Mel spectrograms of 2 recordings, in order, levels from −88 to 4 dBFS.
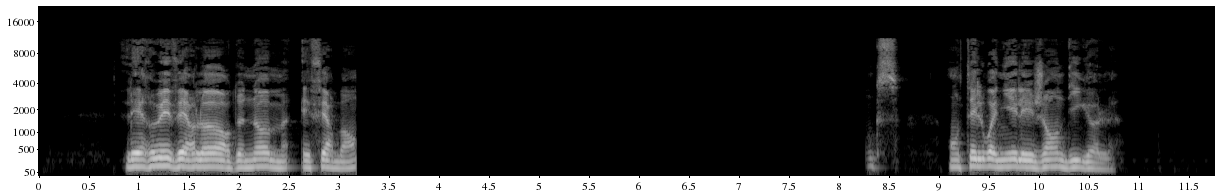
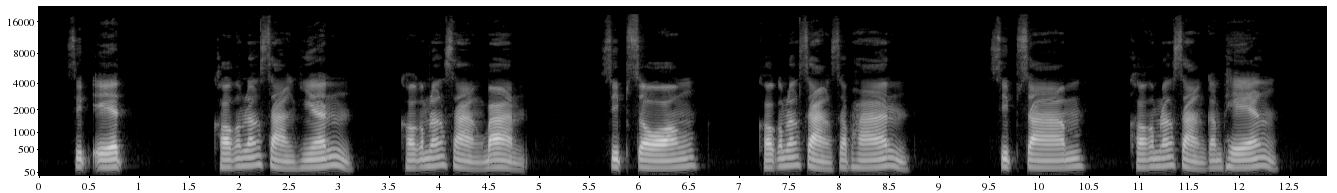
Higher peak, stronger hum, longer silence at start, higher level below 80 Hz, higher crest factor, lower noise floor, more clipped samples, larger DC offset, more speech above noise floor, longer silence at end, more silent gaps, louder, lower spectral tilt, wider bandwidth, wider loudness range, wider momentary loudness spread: second, -8 dBFS vs -4 dBFS; neither; first, 0.9 s vs 0.4 s; first, -64 dBFS vs -80 dBFS; about the same, 20 dB vs 22 dB; about the same, -85 dBFS vs -84 dBFS; neither; neither; about the same, 63 dB vs 61 dB; first, 1 s vs 0.5 s; first, 3.19-8.27 s vs none; about the same, -23 LUFS vs -24 LUFS; about the same, -6.5 dB/octave vs -5.5 dB/octave; second, 11.5 kHz vs 18 kHz; first, 18 LU vs 3 LU; about the same, 14 LU vs 13 LU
